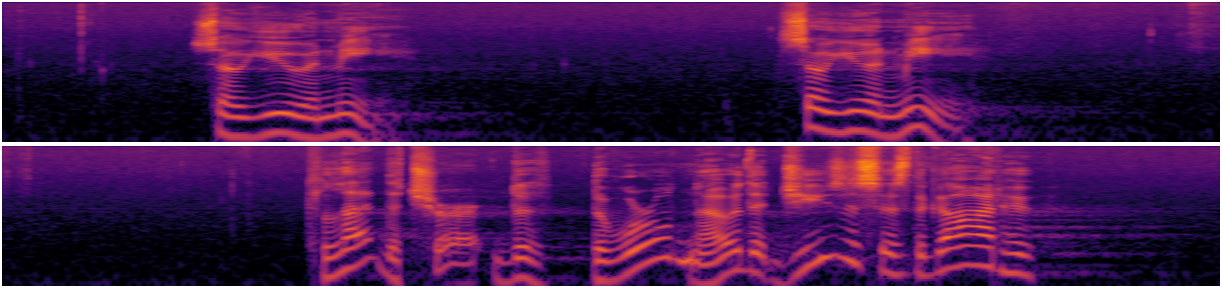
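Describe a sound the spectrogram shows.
An older man speaks calmly and clearly into a close microphone, with pauses.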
